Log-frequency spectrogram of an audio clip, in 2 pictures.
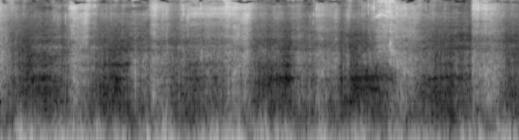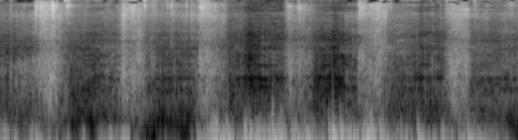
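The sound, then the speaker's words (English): Footsteps of a hiker crunching through sand and dirt in a desert canyon wash on an overcast day, a steady run of many scuffing steps with a brief pause midway, over a constant low rumble. “Hiking through the sand. The dirt.”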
